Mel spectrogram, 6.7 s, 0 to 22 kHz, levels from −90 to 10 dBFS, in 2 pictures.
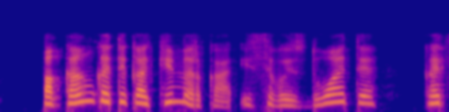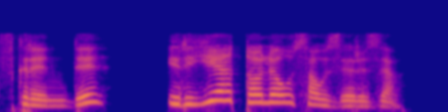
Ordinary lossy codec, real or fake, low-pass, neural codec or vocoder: AAC, 48 kbps; fake; 7.2 kHz; vocoder, 22.05 kHz, 80 mel bands, WaveNeXt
